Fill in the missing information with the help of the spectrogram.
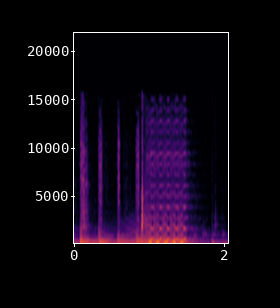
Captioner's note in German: Buzzer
